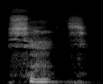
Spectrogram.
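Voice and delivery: soft, whispered command; gentle. A narrator's reading. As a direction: ease him down tenderly. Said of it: "мягко сказала она".

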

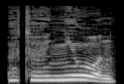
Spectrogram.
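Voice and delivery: slow, subdued correction; understated grief, words stretched; hollow answer. A narrator's reading. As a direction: answer it dully, drawn out. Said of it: "глухо ответила девушка".

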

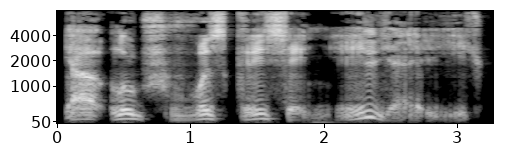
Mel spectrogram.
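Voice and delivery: slow, drawn-out plea; reluctant, dragging appeal; pleading servant. A narrator's reading. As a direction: stall your master wheedlingly. Zakhar pleading to postpone.

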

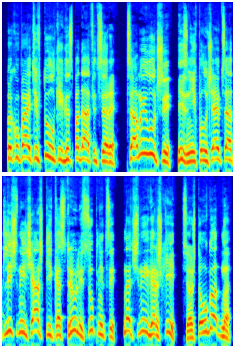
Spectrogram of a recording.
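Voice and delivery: high-pitched market hawker's patter; whining street vendor. A narrator's reading. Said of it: "нудил какой-то торговец".

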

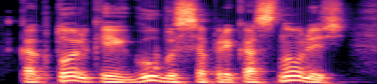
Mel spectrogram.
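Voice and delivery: plain reading voice

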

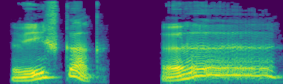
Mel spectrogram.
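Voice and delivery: high drawn-out bewildered sound; dumbfounded Chub. A narrator's reading. Chub speechless at the mayor, drawn-out and high. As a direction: gape in disbelief.

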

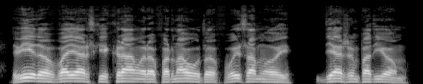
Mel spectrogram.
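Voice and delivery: loud roll-call command; sergeant's orders. A narrator's reading. Sergeant organizes the men, shouting orders. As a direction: rap out names like a sergeant.

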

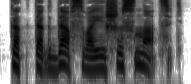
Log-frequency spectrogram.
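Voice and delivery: plain reading voice

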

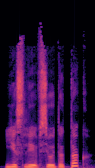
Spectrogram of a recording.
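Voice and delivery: ordinary delivery

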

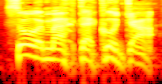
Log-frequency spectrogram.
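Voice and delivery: high-pitched impatient yell; sharp, high goading cry; angry shout. A narrator's reading. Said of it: "kiáltott rám".

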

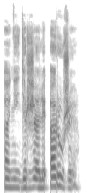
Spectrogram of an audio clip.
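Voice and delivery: low and soft, cold; quiet. Acted. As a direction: answer quietly, unmoved. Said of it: "тихо отвечает он".

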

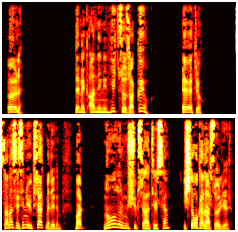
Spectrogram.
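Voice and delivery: tiz perdeden meydan okuma; kızışan ağız dalaşı. Acted. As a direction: sesini incelterek inatla karşılık ver. Karı koca kavgası kızışıyor. (öfkeli karı koca atışması)

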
